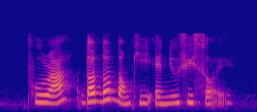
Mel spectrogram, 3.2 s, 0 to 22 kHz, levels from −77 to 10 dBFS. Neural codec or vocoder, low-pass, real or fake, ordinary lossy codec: none; 7.2 kHz; real; none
